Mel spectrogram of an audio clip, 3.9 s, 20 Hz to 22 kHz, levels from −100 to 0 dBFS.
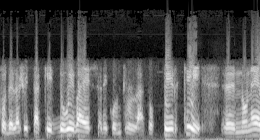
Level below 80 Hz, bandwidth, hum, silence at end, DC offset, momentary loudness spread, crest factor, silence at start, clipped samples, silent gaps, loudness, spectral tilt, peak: -42 dBFS; 9 kHz; none; 0 s; under 0.1%; 11 LU; 10 dB; 0 s; under 0.1%; none; -11 LUFS; -5 dB/octave; 0 dBFS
